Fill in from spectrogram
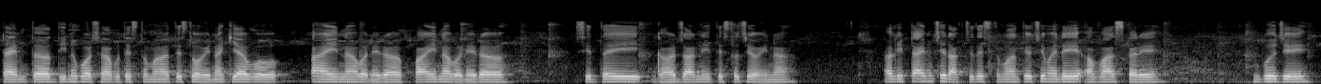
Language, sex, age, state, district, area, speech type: Nepali, male, 45-60, West Bengal, Darjeeling, rural, spontaneous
